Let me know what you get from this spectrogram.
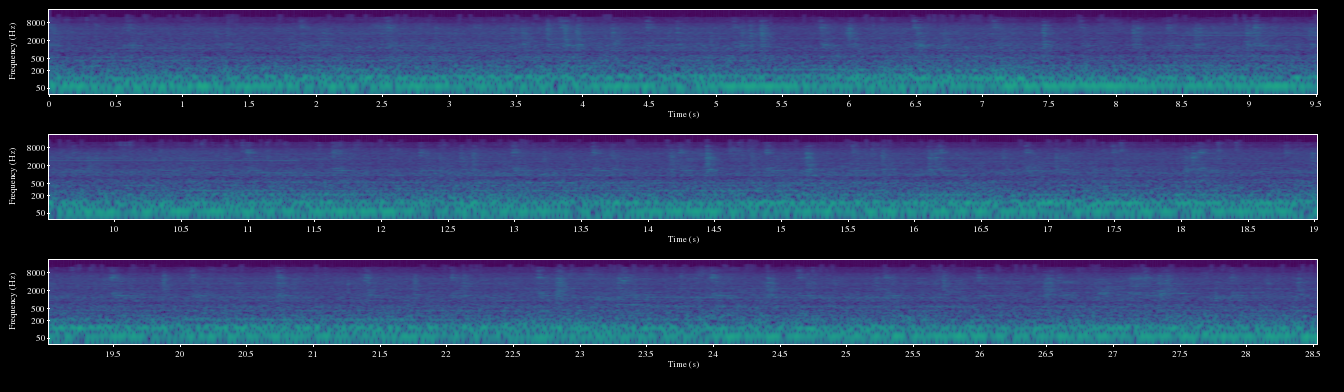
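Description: Stadler GTW diesel-electric multiple unit running steadily at speed, heard from inside the passenger car: a constant low rumble of the diesel engine and wheels on rail.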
